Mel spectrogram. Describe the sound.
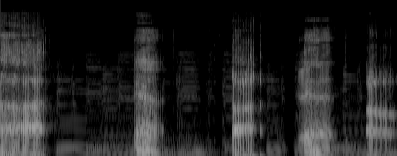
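Five loud burps trade back and forth in quick succession in a burping contest, each a short rough belch with quieter voiced murmurs and laughter-like sounds in the gaps between them.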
